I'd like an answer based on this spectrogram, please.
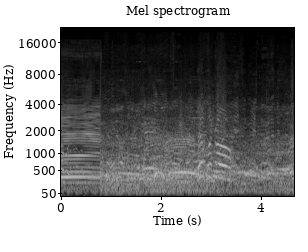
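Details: A Sahiwal bull calf at Ambari market, Manikganj, on 14 August. A short, tonal moo opens the clip and quickly fades. Loud bargaining voices and market chatter follow.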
